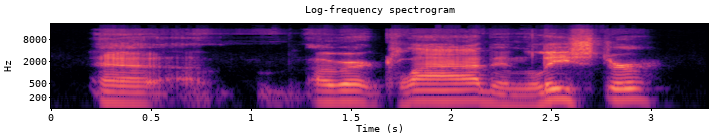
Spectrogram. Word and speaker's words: Leicester: Uh, people, yeah, it looks like Leicester or Lee Kester or something, but everybody up there, from what I've been told, they call it Leicester.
